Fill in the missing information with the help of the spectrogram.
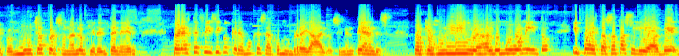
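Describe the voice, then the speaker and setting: A woman with a coastal Colombian accent from Barranquilla, chatting effusively and colloquially as a singer being interviewed. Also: fairly high pitch. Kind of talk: casual interview chat.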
